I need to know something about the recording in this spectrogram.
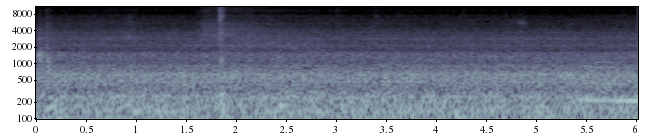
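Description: A bus engine idles nearby with a low, steady rumble.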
